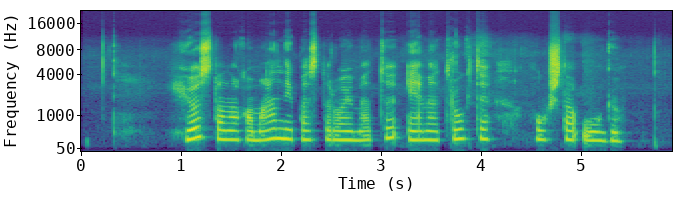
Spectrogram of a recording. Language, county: Lithuanian, Vilnius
